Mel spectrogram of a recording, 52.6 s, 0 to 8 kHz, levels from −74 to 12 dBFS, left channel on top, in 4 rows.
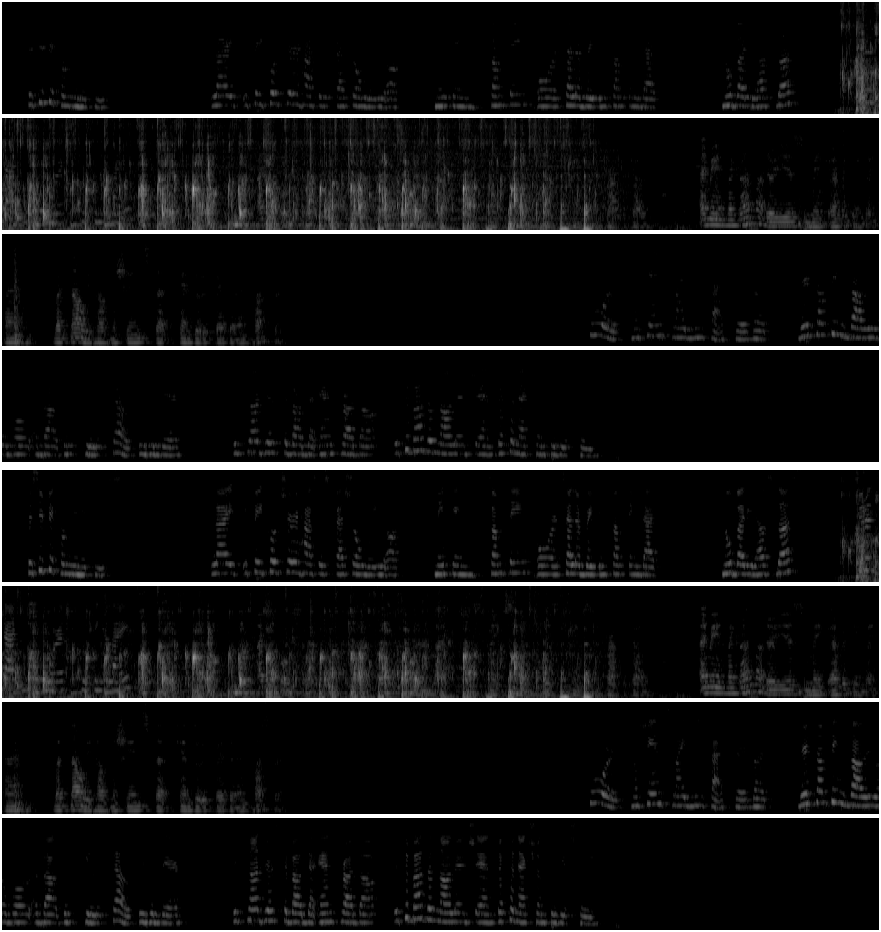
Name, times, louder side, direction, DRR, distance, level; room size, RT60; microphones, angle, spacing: voice 1, 0.4-1.8 3.1-5.9 6.5-9.8 10.8-12.0 12.8-15.1 35.0-37.8 38.2-42.2 42.9-45.1 45.3-48.4, right 4 dB, 75° right, 9 dB, 0.6 m, -54 dB
sound 1, 12.6-27.1 27.7-28.2, left 5 dB, 85° left, 0.7 m, -62 dB
Splash splatter, 12.6-22.1, left 4 dB, 40° left, 0.4 m, -42 dB
voice 2, 17.0-18.1 18.4-22.9 23.3-26.7 27.1-30.5, equal, 10° right, 1 dB, 1.7 m, -56 dB
8.1 x 3.3 x 3.6 m, 0.34 s
head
